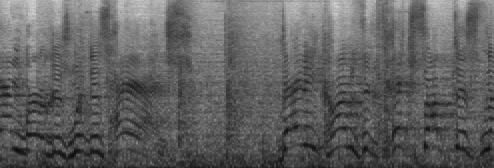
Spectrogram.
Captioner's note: hands clapping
